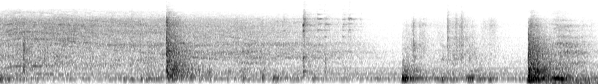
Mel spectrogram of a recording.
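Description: Drywall being forced into place around a steel door frame: a scraping hiss for the first couple of seconds, then three sharp knocks and thumps, the loudest about five seconds in.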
